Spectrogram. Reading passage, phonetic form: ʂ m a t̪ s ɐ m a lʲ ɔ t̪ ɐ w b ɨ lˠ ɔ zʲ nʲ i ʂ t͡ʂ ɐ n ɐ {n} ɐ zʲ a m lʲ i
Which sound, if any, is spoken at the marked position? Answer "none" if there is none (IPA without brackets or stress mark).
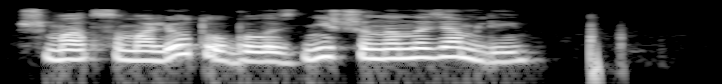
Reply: n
